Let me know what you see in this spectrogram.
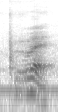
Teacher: क्योंकि इसका उच्चारण जब हम करते हैं तो हमारी जो जीभ है वो कंपन करती है, जीभ के कंपन के साथ इनका उच्चारण होता है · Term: लुंठित व्यंजन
